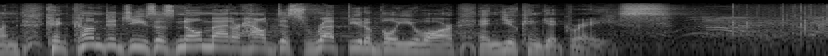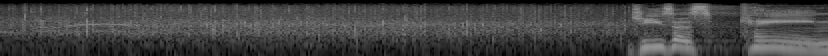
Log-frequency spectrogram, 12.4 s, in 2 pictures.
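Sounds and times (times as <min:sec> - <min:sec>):
speech: 0:00.0 - 0:05.0, 0:10.9 - 0:12.4
audience clapping: 0:05.4 - 0:11.8.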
